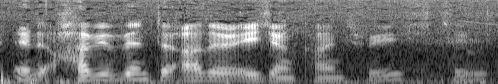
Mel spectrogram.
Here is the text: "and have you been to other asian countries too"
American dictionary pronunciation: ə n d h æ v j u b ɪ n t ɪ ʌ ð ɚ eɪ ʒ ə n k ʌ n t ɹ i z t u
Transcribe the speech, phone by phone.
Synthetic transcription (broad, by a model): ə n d h æ v j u b ɪ n t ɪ ʌ ð ɚ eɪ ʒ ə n k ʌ n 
